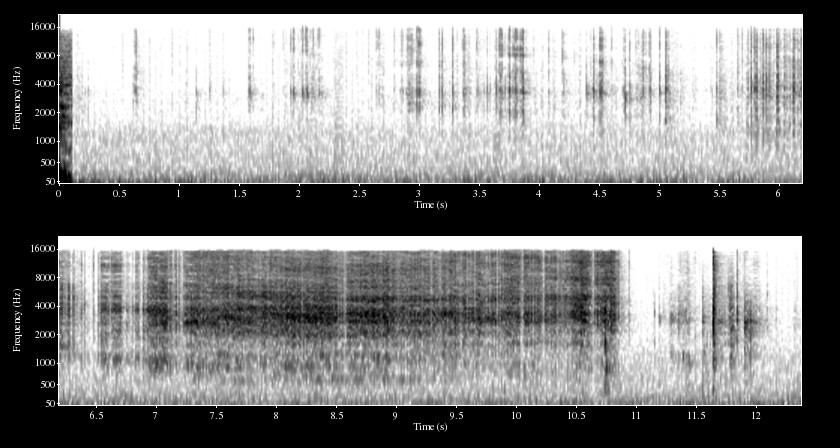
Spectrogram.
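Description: Adhesive backing film being peeled off the back of a small LCD panel's glass. Light scratching and handling clicks come first; about six and a half seconds in, a steady crackling tear runs for about four seconds and stops abruptly, followed by a few clicks. The discoloured film is the cause of the screen's 'burnt' look.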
